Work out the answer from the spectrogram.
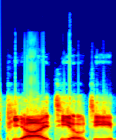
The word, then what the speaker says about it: Pitot: It's PITOT, by the way, guys. Yeah. Yes. Wait, how do you spell it now? Real question. PITOT. PITOT. It's like a pivot.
